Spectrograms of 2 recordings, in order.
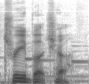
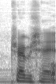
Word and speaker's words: trebuchet: cars a bomb word is tree butcher yeah yeah trebuchet is true shaders trebuchet is yeah I was I pronounced it tribute cheers yeah triple tree don't don't data 550 he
